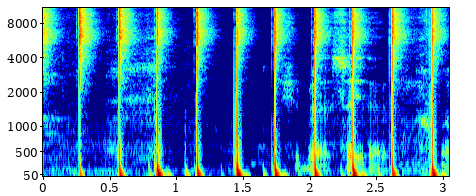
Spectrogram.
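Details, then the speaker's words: Neff gas hob igniter clicking continuously, about three and a half sparks a second with no burner flame; caused by moisture or built-up crud around the igniter, fixed by cleaning the igniters. "the spark just keeps happening and happening back outside it's a bit cooler so there's two reasons why that happens first reason is that there's either moisture around or in the nighter area around that area where the uh the spark comes out it's either moisture or it's full up with crud"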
